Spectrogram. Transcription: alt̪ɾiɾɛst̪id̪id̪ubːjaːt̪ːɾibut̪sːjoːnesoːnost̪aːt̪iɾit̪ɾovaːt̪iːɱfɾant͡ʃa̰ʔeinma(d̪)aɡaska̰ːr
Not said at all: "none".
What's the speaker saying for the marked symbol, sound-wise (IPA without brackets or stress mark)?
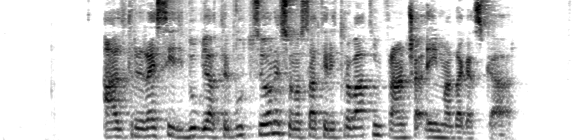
d̪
